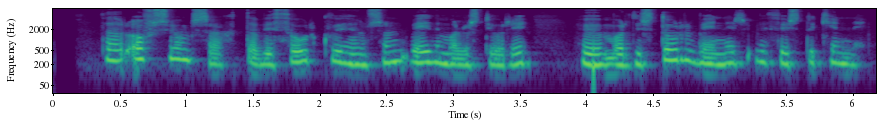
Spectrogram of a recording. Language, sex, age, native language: Icelandic, female, 40-49, Icelandic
